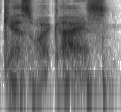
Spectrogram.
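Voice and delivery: soft secret whisper. Real, not acted. Secret confession.

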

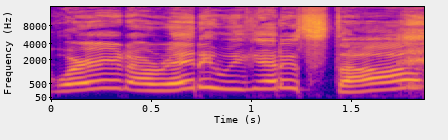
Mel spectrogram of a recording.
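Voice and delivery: high, loud disbelief; shocked it's over already; surprised. Retold or imitated. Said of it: "I was just like".

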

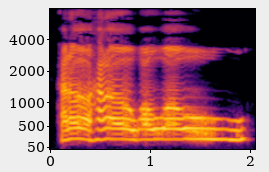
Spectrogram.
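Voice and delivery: high hunting halloo; hunters' cry. Acted. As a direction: sing out like huntsmen chasing hounds.

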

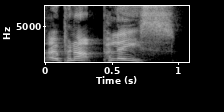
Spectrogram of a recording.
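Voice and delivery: high, loud retold shout; mock police shout. Host voices police at a door, mock shout. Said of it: "and then someone shouts".

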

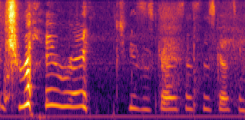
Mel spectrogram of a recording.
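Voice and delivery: high, laughing disgusted squeal. Real, not acted. Disgusted reaction after a crude joke.

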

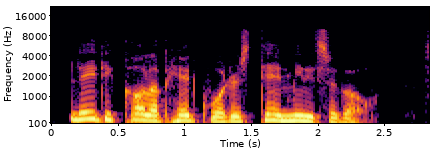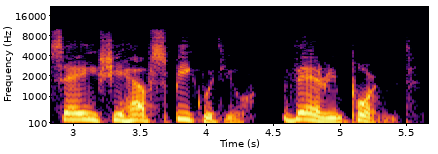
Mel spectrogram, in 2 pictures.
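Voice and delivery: an Italian orderly relaying a message; Italian accent. A narrator's reading. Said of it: "The accent was Italian".

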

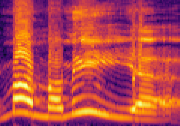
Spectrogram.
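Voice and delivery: slow, loud, high mock Italian accent; hammy Italian accent. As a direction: stretch it out like an Italian accent warm-up. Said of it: "practice Italian".

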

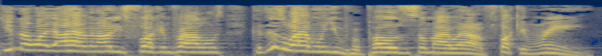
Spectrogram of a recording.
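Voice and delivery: high, loud, fast exasperated rant; mock rant. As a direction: scold them like a fed-up viewer. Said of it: "And I was like".

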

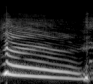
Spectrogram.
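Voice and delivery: high laughing yay; cartoon cheer. Last cereal piece cheering while drowning, high. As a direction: cheer gleefully like a tiny cartoon. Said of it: "the last one's like".

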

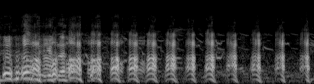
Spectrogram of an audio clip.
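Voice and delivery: helpless run of laughter; long laugh. Real, not acted. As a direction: crack up at your own joke. Laughing at own crude joke.

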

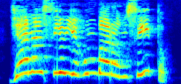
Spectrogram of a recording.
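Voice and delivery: alto y agudo, lleno de alegría; anuncio emocionado. Retold or imitated. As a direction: anuncia el nacimiento con júbilo. Otro anuncio de nacimiento. (anuncio jubiloso de nacimiento)

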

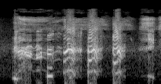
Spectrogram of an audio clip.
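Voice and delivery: real burst of high giggles; high-pitched laughing fit; high laughter. Real, not acted. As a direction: crack up at the cat. Laughing at cat's look.

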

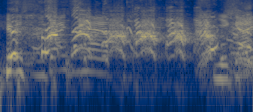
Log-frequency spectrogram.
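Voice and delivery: laughing high squeal. Real, not acted. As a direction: crack up mid-sentence. Laughing disbelief.

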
